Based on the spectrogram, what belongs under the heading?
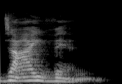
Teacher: Dive, o E não é pronunciado, você já junta o V no in. Dive in.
